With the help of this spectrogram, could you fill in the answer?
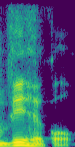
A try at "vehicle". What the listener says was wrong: You pronounce the H so harshly. You're like vehicles.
